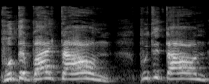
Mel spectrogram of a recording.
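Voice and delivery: loud, blunt barking voice. Imagining a remake with this actor in the lead: Arnold Schwarzenegger impression. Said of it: "Arnold Schwarzenegger in there".

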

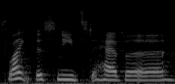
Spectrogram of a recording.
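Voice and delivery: normal talking voice

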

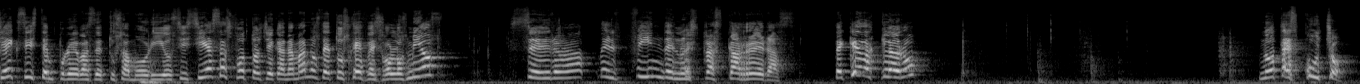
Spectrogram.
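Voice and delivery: loud angry high-pitched shout. A drama scene: confronting a partner about their infidelities, yelling. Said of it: "No me grites".

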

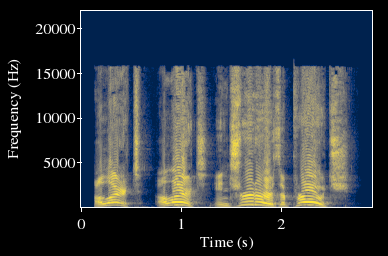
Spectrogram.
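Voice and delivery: shrill, blaring, very high, very loud alarm yell. A staircase molds itself into a mouth and warns of intruders, yelling in Dwarvish. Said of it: "mold itself almost into like a mouth and yells in Dwarvish".

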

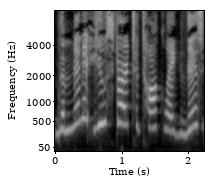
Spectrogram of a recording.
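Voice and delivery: sugary, gushing, cloying, very high-pitched voice. Explaining to parents what not to do with praise, cloying high-pitched voice. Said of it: "cloying and high pitch".

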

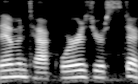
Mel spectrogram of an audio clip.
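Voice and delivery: ordinary delivery

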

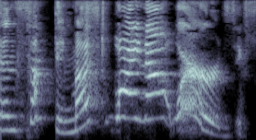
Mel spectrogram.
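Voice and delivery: high, triumphant exclamation. The Undersecretary answers Milo's remark about money, exclaiming triumphantly. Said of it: "exclaimed the Undersecretary triumphantly".

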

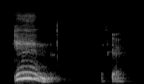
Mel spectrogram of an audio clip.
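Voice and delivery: very high-pitched put-on Scottish accent. Hosting a timed round, the speaker calls the next go: scottish accent. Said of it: "That's my Scottish accent".

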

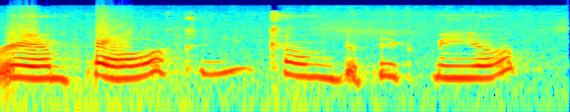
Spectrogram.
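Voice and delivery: very high-pitched voice. Playing a game, the speaker repeats a character's voice line in a really high-pitched voice. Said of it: "in a really high-pitched voice".

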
